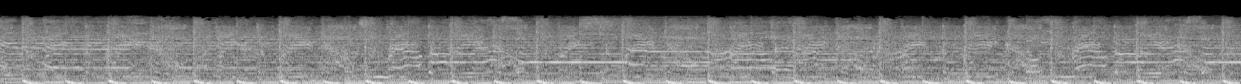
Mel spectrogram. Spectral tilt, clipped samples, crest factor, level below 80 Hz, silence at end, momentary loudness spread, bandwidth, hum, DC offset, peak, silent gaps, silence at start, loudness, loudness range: -3.5 dB/octave; under 0.1%; 10 dB; -16 dBFS; 0 s; 1 LU; 10.5 kHz; none; under 0.1%; 0 dBFS; none; 0 s; -10 LUFS; 1 LU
